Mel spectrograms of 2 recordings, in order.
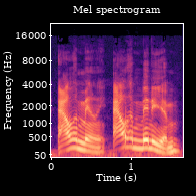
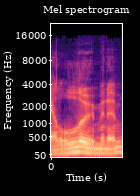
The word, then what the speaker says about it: aluminium: Aluminium. Fuck. You said that one right for your part of the world. Aluminium. No, I say aluminium. I didn't say aluminum like you. Like people. how it's spelled.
